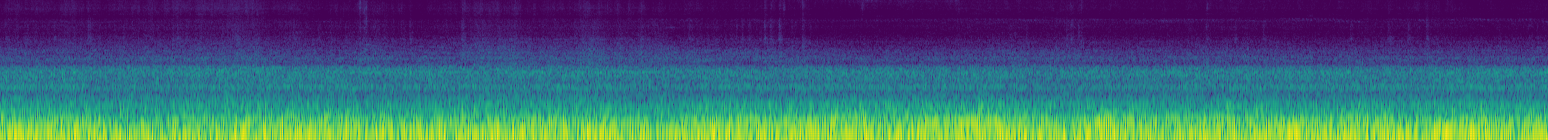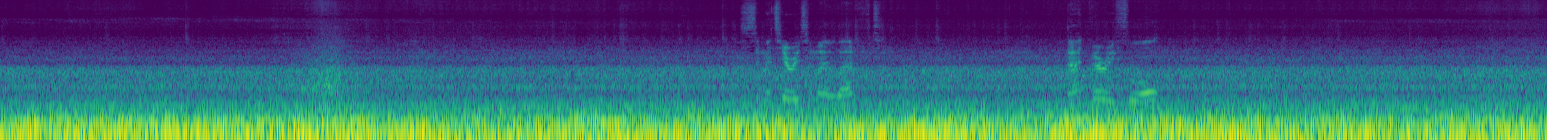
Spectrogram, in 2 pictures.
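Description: Car cabin noise while driving on a narrow back road: a steady low rumble of tyres on the pavement and the engine. There is a brief knock about nineteen seconds in, and two short wavering, voice-like sounds a few seconds apart near the end.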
